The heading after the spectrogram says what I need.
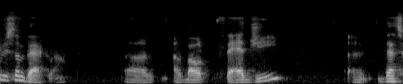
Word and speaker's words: FADGI: some background uh about faji that's how i pronounce it uh some pronounce that with a guttural g and then there's the iso 19264.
